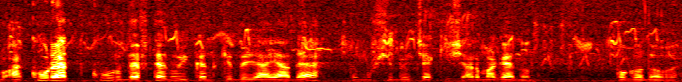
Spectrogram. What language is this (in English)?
Polish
